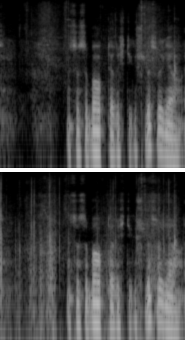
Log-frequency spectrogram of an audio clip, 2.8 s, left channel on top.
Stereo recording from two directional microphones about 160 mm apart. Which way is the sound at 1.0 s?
15° left (ahead or behind).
